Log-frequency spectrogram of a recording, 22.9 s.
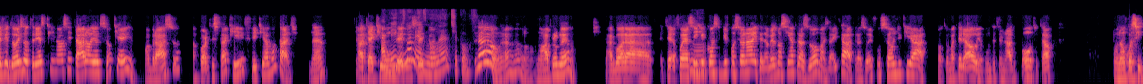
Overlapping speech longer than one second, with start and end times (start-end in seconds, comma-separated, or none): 7.6-8.8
